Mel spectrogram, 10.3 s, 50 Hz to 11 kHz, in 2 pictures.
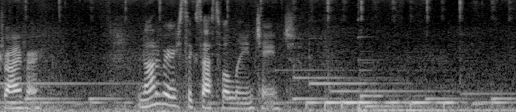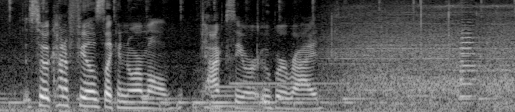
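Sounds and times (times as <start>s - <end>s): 
speech: 0.0s - 0.6s, 1.4s - 3.7s, 5.4s - 8.8s
road and engine rumble: 0.0s - 10.2s
car horn honk: 9.7s - 10.1s.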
